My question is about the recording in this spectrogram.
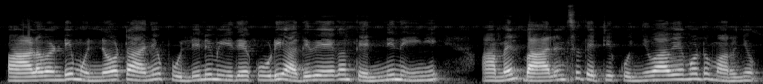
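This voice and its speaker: A woman narrating a story for an audiobook in a steady, measured reading. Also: mid-range voice.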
